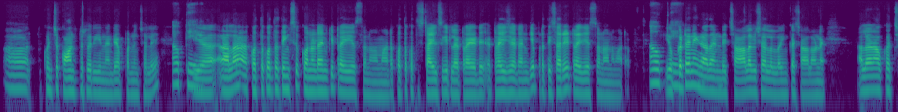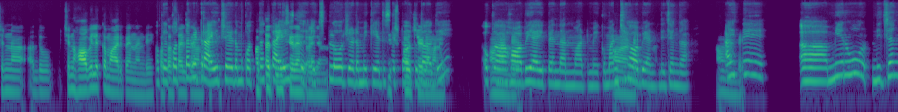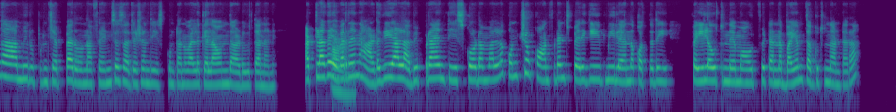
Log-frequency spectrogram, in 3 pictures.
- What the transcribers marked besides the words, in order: other background noise; in English: "కాన్ఫిడెన్స్"; in English: "ట్రై"; in English: "స్టైల్స్"; in English: "ట్రై"; in English: "ట్రై"; in English: "ట్రై"; in English: "హాబీ"; in English: "స్టైల్స్"; in English: "ట్రై"; in English: "స్టైల్స్ ఎక్స్‌ప్లో‌ర్"; in English: "థింగ్స్"; in English: "ట్రై"; in English: "ఎక్స్‌ప్లో‌ర్"; in English: "సెట్"; in English: "హాబీ"; in English: "హాబీ"; in English: "ఫ్రెండ్స్ సజెషన్"; in English: "కాన్ఫిడెన్స్"; in English: "అవుట్ ఫిట్"
- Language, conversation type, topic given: Telugu, podcast, ఒక కొత్త స్టైల్‌ని ప్రయత్నించడానికి భయం ఉంటే, దాన్ని మీరు ఎలా అధిగమిస్తారు?
- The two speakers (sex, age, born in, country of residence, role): female, 20-24, India, India, host; male, 20-24, India, India, guest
